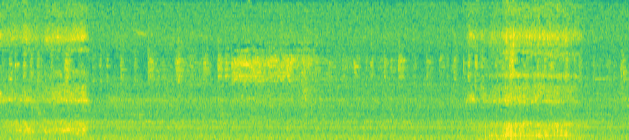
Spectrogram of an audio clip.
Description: My dog snoring so loud.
